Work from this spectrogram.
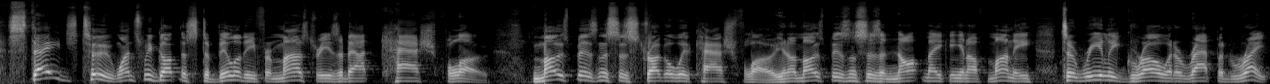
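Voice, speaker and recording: Male business coach, Australian, voice on the higher side, emphatic seminar presenter who works the audience with questions. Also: a bit bright. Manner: emphatic, rhetorical questions to listeners.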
